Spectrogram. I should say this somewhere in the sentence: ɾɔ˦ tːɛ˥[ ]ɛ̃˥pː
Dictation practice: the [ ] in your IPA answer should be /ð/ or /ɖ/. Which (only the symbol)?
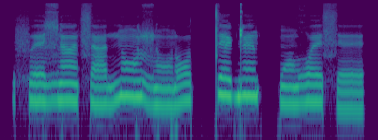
ɖ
